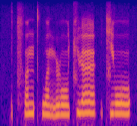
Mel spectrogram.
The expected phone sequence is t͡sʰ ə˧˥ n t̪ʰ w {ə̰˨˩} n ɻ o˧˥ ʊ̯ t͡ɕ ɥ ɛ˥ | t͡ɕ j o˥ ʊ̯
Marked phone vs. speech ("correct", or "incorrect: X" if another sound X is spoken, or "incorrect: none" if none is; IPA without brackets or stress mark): correct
